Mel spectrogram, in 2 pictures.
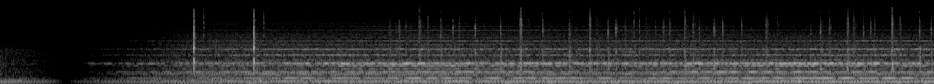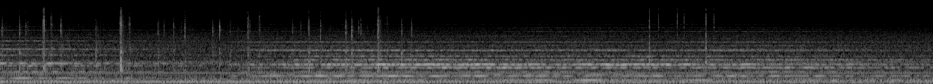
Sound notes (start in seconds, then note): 3.7 typing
